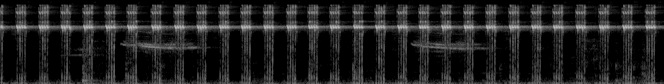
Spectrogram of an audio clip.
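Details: Cricket chirping for songbird training: piercing, high trills in regular bursts, roughly one and a half per second, while two faint descending whistles sound softly behind.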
